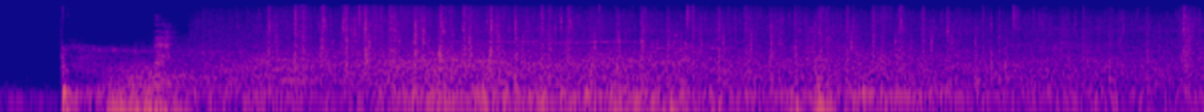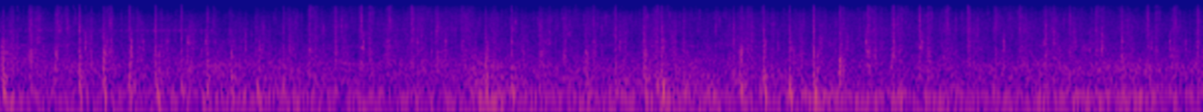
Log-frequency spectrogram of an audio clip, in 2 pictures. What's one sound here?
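Wind blows steadily through grass outdoors.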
